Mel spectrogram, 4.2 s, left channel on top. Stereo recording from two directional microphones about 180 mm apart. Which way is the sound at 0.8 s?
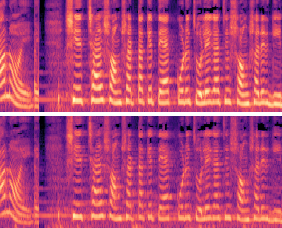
40° left (ahead or behind).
